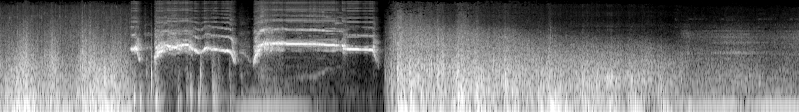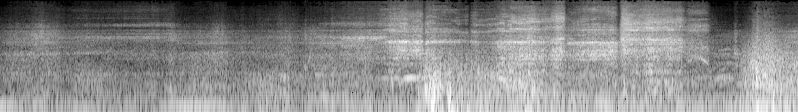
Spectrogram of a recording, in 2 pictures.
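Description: Horror film soundtrack: a noisy rumble, then a high wavering wail from about three seconds in, cut off suddenly near eight seconds by a surge of noise that slowly dies away. Tense score swells up over the last several seconds.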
